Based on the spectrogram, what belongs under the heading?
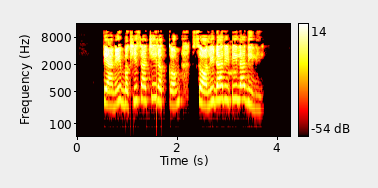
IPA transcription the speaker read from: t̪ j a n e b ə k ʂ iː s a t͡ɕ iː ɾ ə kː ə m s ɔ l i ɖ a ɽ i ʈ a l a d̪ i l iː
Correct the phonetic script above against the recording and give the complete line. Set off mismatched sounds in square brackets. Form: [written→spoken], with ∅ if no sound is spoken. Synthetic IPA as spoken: t̪ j a n e b ə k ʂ [iː→i] s a t͡ɕ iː ɾ ə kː ə m s ɔ l i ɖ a [ɽ→ɾ] i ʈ [a→i] l a d̪ i l iː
